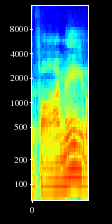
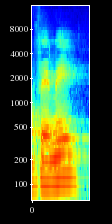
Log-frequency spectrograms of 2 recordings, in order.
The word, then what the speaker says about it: Vimy: squadrons by July 1919 the viy or vime pronounce it as you will was of a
